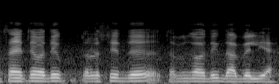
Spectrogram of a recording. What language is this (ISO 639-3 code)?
snd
